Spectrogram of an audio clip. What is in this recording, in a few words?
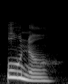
"uno" Spanish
